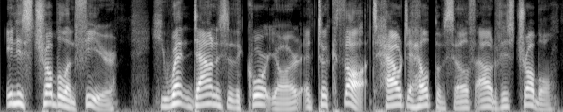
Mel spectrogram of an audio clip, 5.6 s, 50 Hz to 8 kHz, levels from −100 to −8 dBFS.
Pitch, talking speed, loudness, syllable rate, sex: 150 Hz, 235 wpm, -20 LUFS, 5.1 syllables/s, male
